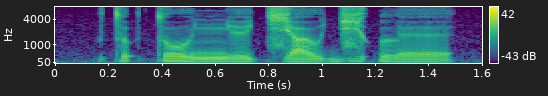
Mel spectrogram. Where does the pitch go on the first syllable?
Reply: high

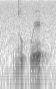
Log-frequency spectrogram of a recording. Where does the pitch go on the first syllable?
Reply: rising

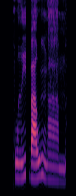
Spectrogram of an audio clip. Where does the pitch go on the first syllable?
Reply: rising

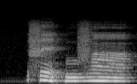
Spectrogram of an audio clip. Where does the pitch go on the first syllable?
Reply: falling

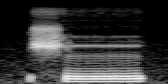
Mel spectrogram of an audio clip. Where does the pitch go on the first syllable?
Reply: high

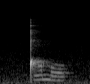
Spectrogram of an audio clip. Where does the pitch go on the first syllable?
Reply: high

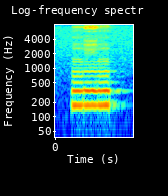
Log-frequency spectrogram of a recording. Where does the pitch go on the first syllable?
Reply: high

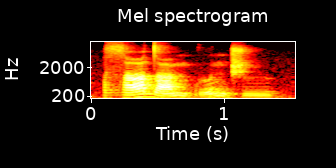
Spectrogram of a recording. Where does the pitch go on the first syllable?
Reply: rising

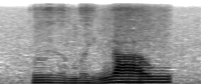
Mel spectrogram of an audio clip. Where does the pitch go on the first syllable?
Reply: low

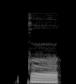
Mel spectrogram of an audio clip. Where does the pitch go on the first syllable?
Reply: low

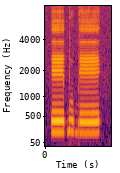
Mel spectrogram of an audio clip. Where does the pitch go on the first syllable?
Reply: high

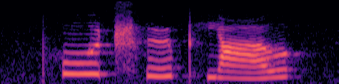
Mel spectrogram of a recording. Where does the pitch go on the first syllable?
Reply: high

